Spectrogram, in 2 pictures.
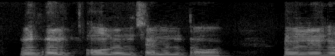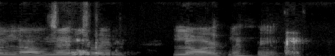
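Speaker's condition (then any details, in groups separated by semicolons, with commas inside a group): Traumatic brain injury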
